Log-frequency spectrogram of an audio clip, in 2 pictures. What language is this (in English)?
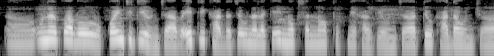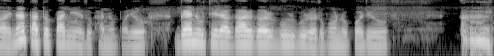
Nepali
